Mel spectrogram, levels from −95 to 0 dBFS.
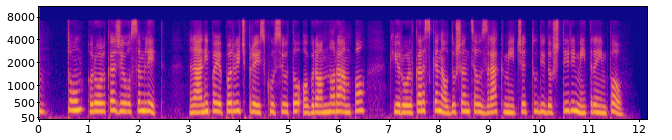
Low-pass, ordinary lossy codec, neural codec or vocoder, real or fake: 7.2 kHz; Opus, 64 kbps; codec, 16 kHz, about 1 kbps, DyCAST, with the encoder's durations; fake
